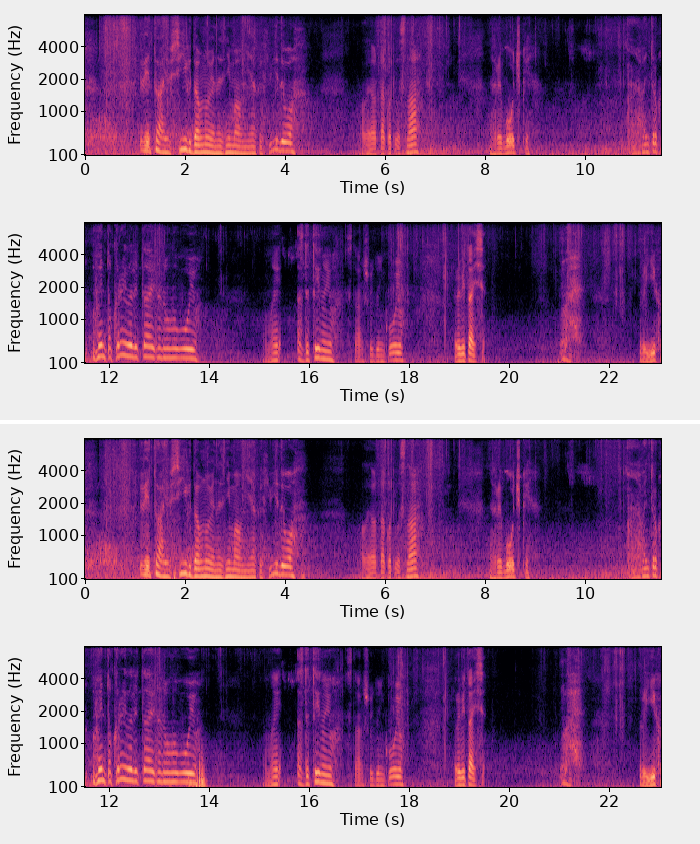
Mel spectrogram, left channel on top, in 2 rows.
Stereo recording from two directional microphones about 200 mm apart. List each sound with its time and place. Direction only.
0.3 s a sound: 45° left (ahead or behind)
1.0 s speech: 20° right (ahead or behind)
5.5 s speech: 10° right (ahead or behind)
10.8 s speech: 25° right (ahead or behind)
15.2 s speech: 15° right (ahead or behind)
18.9 s speech: centre (ahead or behind)
21.2 s speech: 20° right (ahead or behind)
22.6 s speech: 25° right (ahead or behind)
